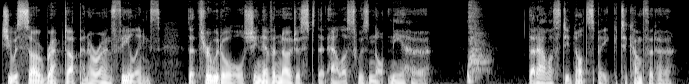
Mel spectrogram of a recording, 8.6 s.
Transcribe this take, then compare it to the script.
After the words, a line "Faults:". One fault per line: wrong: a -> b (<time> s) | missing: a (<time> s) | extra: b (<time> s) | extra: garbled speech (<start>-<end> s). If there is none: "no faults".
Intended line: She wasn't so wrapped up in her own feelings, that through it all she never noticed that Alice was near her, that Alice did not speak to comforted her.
She was so wrapped up in her own feelings, that through it all she never noticed that Alice was not near her, that Alice did not speak to comfort her.
Faults:
wrong: wasn't -> was (0.1 s)
extra: not (4.6 s)
wrong: comforted -> comfort (7.8 s)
